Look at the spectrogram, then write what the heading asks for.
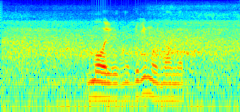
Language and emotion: Russian, neutral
